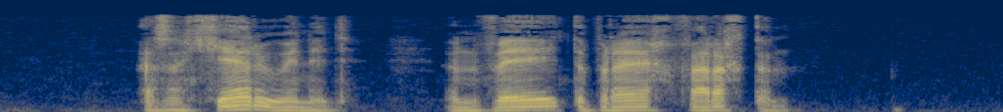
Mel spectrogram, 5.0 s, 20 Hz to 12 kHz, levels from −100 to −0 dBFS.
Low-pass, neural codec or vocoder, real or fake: 7.2 kHz; none; real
